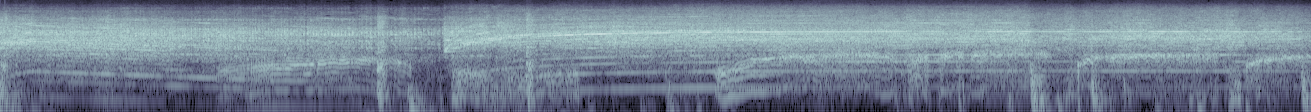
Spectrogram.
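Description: A chainsaw, wielded by the gremlin Stripe as he is about to cut Billy in half, roars loudly and steadily, its pitch repeatedly revving up and dropping back in uneven surges for the whole stretch, with no voices.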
